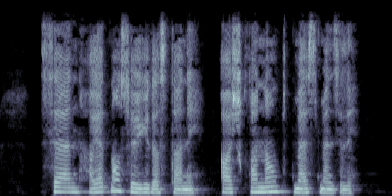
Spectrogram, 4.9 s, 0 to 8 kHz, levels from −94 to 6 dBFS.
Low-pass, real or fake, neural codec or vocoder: 7.2 kHz; real; none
